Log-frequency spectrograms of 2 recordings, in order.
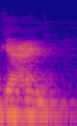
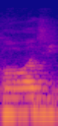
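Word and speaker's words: gangue: और वो है ये, इसका प्रोनाउंसिएशन है गैंग। इसे गॉज या फिर गैंज मत पढ़ना, इसको कहते हैं गैंग।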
